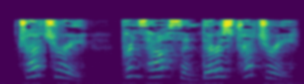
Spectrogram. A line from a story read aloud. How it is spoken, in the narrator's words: Then understanding came to her, and she cried aloud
